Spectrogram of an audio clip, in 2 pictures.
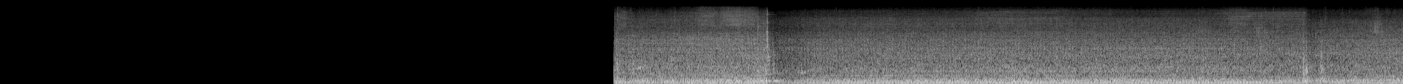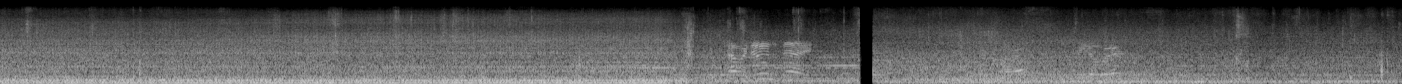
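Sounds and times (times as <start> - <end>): diesel engine running: 6.2 - 28.0.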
